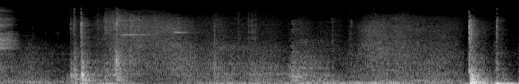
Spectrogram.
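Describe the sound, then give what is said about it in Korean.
A door closes with a heavy, dull thump near the end. A softer knock comes earlier, over faint shuffling background noise, with no voices. “라울이 뛰쳐나가는 순간 크리스틴이 문을 닫고”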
